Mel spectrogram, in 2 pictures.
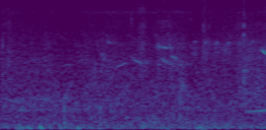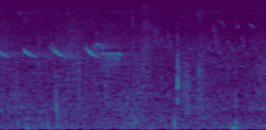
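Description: Near silence: faint outdoor ambience, with a small bird chirping about five times in quick succession around the middle.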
